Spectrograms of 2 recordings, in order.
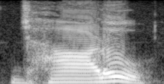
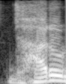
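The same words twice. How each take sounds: First: झाड़ू with a retroflex flap ड़; correct flap ड़. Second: झाड़ू said as jharu, plain r; wrong r for ड़. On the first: Teacher models a word for learners, झाड़ू with flap ड़. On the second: Teacher rejects this version, झाड़ू with plain r. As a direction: put र for ड़ in झाड़ू. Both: Shown as a demonstration. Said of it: "नहीं".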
